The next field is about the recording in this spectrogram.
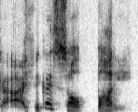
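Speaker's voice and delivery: retold bewilderment, stumbling on the first word; imitating confusion. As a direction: lightly act out a friend unsure what he saw. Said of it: "confused, as if, like, he doesn't know".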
